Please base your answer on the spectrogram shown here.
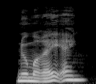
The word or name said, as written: nummerering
